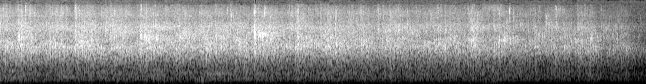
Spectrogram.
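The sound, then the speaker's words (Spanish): A church audience claps their hands for the King of Glory in a sustained, dense round of applause, a steady wash of many overlapping claps holding at an even level for several seconds before easing slightly at the end. “Dale palmas fuerte al Rey de la Gloria.”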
